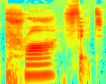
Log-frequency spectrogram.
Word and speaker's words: profit: 好，profit 这个字也要注意的是 o 是短母音 o 的念法，而不是长母音 o，所以我们念成 profit。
